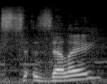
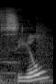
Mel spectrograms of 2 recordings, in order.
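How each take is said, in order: First: It starts with a Z sound, two syllables. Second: It starts with an S sound, like 'seal'. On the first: The speaker calls it right. "But it's like Zelle or something" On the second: The speaker calls it wrong. "I always thought the organization that's in Evangelion is called SEAL, because it's spelled like that"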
